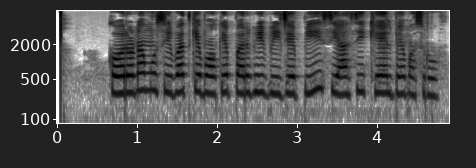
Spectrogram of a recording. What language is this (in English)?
Urdu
